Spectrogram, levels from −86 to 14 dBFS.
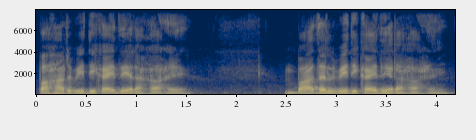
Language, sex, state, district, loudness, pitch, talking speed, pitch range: Hindi, male, Arunachal Pradesh, Papum Pare, -18 LUFS, 120 Hz, 170 wpm, 110-140 Hz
